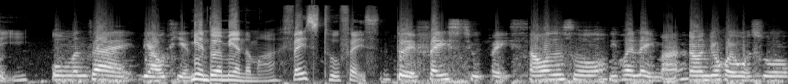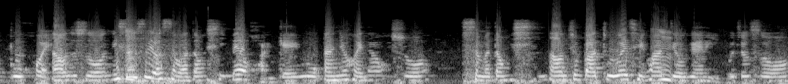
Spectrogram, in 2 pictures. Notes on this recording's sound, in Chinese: 本集音質直接大爆走我真的很抱歉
